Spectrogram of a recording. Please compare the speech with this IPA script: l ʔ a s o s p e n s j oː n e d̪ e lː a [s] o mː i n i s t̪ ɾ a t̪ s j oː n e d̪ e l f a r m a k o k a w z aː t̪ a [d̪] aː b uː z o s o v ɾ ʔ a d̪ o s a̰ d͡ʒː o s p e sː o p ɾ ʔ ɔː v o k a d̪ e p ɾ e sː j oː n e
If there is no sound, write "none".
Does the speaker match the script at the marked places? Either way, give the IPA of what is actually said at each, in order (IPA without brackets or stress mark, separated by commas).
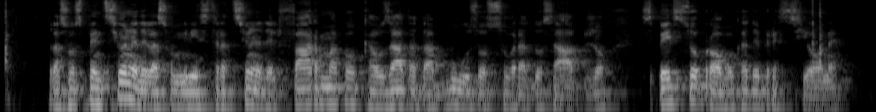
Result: s, d̪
